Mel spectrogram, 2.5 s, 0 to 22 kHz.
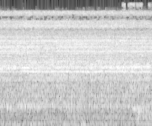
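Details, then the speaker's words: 2000 Toyota Tundra SR5 with the 4.7L V8, running. A thin, steady high whine rides over the belt noise, from the power steering pump left of the radiator under the intake. The pump is bad. "all right guys so as you can hear the sound it is a bad particular pump"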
